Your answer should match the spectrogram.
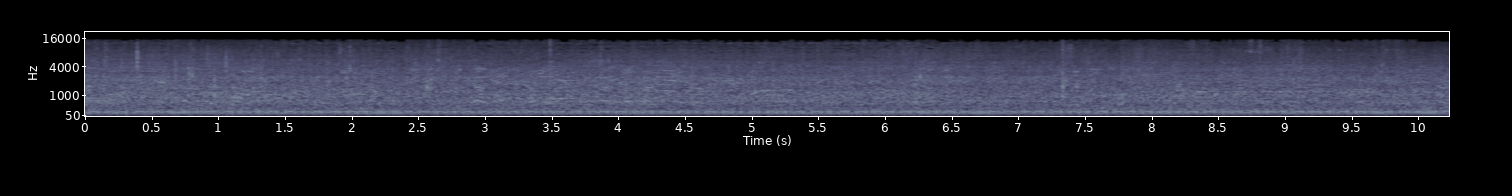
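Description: A steady low machinery hum from the moored warship, with a crowd chattering over it.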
